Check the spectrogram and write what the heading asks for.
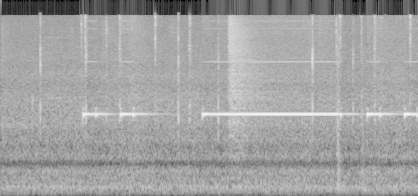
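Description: Electronic beeping in one high pitch: a few short beeps, then one long tone of about a second and a half, then more short beeps, with a short rush of noise soon after the long tone starts. It is the response to a newly programmed Toyota remote key being tested.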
